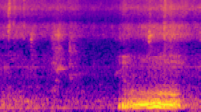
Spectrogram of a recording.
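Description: Near silence of a room, broken about a second in by a short, low hummed "mmm" in a man's voice, lasting about half a second.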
